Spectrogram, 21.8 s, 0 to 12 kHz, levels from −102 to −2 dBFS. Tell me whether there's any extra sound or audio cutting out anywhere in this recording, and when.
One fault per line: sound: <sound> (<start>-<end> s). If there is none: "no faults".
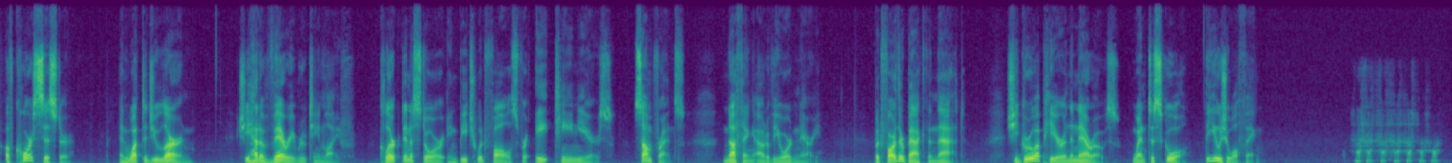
sound: laugh (20.1-21.7 s)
